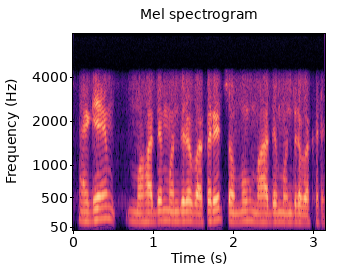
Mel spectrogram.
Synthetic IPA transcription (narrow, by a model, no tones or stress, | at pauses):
aɡemɔɦad̪emːɔnd̪iɾɔbakʰɐɾesɔmukʰmɔɦad̪emːɔnd̪iɾɔbakʰəɾe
